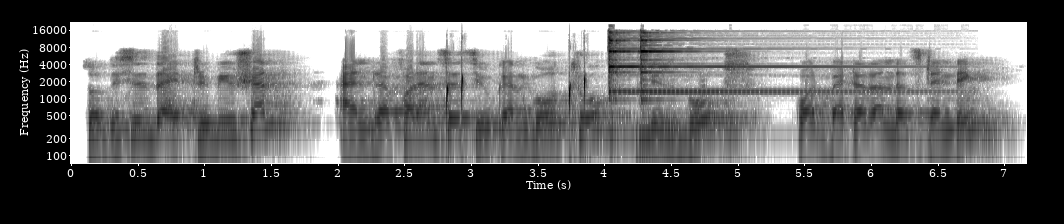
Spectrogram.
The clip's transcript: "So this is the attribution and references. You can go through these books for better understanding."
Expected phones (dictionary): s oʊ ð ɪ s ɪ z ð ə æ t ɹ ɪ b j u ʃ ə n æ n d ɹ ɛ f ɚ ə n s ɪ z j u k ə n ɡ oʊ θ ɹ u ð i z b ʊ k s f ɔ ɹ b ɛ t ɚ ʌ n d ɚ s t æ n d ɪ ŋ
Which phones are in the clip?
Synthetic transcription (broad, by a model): s oʊ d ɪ s ɪ z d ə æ t ɹ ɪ b j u ʃ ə n æ n d ɹ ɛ f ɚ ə n s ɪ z j u k ə n ɡ oʊ t ɹ u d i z b ʊ k s f ɔ ɹ b ɛ t ɚ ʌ n d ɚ s t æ n d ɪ ŋ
